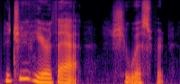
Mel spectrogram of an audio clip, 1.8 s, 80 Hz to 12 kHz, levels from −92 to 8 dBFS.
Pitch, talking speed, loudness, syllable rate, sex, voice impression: 200 Hz, 200 wpm, -21 LUFS, 5.7 syllables/s, female, feminine, middle-aged, weak, slightly dark, soft, slightly muffled, halting, intellectual, calm, slightly friendly, reassuring, elegant, lively, kind, modest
